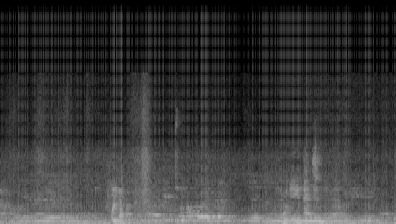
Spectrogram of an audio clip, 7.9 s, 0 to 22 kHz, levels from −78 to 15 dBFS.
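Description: From the start, the treble is plainly damaged, and the high band sounds gritty and metallic rather than natural. The likely cause is HE-AAC compression at a low bitrate, fitting roughly 20 kbps, where spectral band replication rebuilds the treble from copied lower bands that do not align with the real harmonics.

Throughout, a steady 100 Hz buzz runs under the sound, and everything plays slower by a factor of 0.919 while keeping about its normal pitch. This is a block size mismatch (padded): one stage delivers shorter blocks than the next stage reads, so a short stretch of zeros fills out each block.

From 6.11 s to the end of the clip, a video or display buzz appears at 75 Hz, roughly 20 dB below the sound, with hash above it. A screen or its video cable is coupling interference at its field rate into the audio path.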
